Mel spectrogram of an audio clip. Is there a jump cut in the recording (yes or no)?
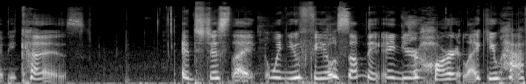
no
